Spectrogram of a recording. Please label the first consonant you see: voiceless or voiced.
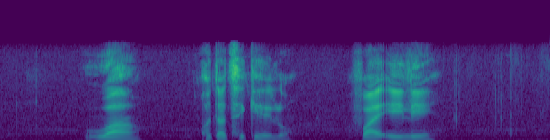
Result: voiced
